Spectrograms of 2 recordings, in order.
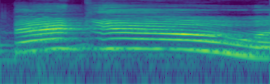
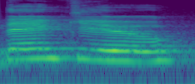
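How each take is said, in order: First: Loud, high, gushing thank you; a loud, high, overjoyed thank you; excited thanks. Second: Said in the usual way. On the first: Real, not acted. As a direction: burst out with thrilled thanks. Thanking a fan for the compliment.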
